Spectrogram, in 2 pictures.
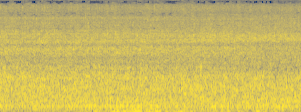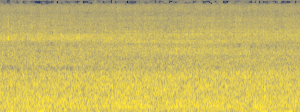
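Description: Steady broadband rushing noise, like running water or a idling engine, fills the scene with no clear animal call.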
